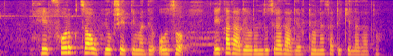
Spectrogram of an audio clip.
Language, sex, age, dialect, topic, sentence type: Marathi, female, 31-35, Northern Konkan, agriculture, statement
